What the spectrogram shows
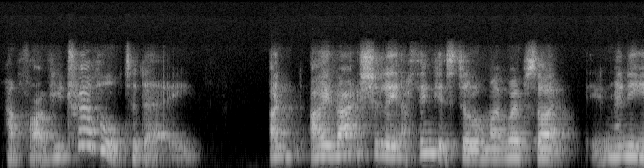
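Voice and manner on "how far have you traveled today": much higher, bright questions to a stranger; mock cheery conference chatter; chatty small talk. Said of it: "it's just like".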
